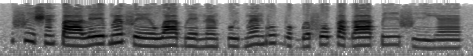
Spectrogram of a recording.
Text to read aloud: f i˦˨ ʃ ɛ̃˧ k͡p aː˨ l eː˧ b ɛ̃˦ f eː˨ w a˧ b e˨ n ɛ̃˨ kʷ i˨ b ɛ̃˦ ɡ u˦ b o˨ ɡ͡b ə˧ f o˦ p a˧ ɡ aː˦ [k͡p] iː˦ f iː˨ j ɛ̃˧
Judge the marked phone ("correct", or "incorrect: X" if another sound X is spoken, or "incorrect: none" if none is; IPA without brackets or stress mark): correct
